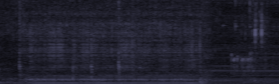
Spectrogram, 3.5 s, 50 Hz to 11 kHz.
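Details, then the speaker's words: Keurig B70 K-Cup coffee maker after clearing a clog from a slow brew: steady low pump hum with even tone for about two seconds, then easing off; brewer pumping and dispensing water normally again. "oh yeah that's coming out I think this through um anyway that's coming out good"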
